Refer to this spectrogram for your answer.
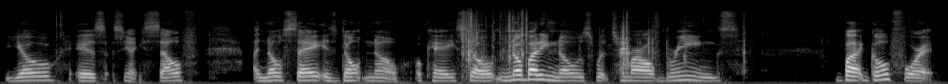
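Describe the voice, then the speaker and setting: A woman's voice: fairly low pitch, fairly even intonation, takes it slowly, a little hiss or hum. A middle-aged woman gives a casual spiritual tarot reading. She talks loosely, corrects herself mid-sentence, and chats as if to a friend. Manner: chatty, loose, self-correcting, laughs at own slips. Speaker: tarot reader.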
